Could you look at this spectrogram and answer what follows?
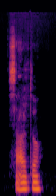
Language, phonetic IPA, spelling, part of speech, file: Polish, [ˈsaltɔ], salto, noun, LL-Q809 (pol)-salto.wav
